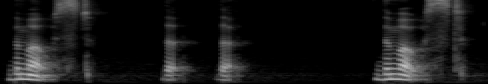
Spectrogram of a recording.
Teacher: In a sentence, it will become the the very fast with a schwa. This is when the next word begins with a consonant.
